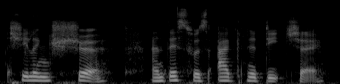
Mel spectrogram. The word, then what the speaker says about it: Agnodice: Well, if we're going to make it sound a bit Italian, it's like Agnodice. – Dice, that's right. – Or Agnodice.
